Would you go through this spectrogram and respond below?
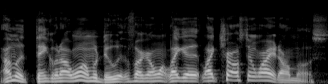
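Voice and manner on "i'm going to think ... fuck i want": ordinary talk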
